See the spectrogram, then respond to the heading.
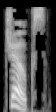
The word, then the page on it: jokes: British English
